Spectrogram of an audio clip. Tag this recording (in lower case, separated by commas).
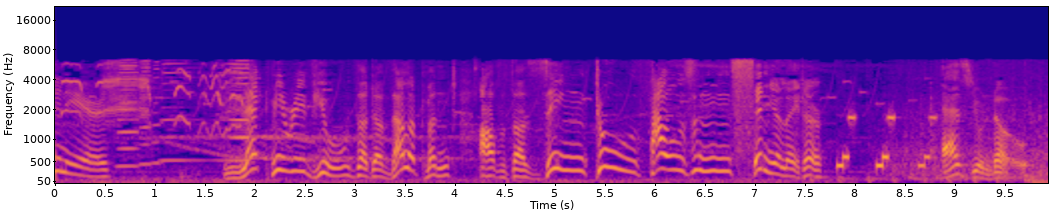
music, speech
